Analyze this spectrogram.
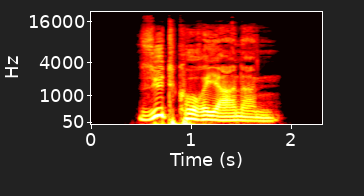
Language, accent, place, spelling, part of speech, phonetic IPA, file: German, Germany, Berlin, Südkoreanern, noun, [ˈzyːtkoʁeˌaːnɐn], De-Südkoreanern.ogg
- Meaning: dative plural of Südkoreaner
